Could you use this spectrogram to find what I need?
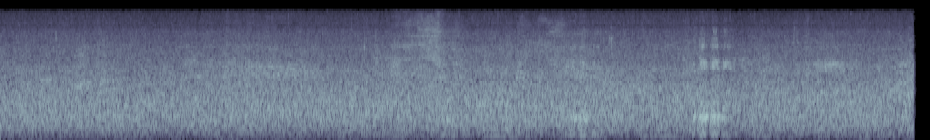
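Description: A young monkey squeaks softly close by.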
